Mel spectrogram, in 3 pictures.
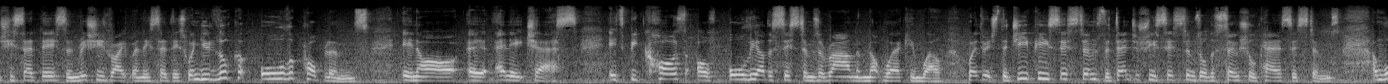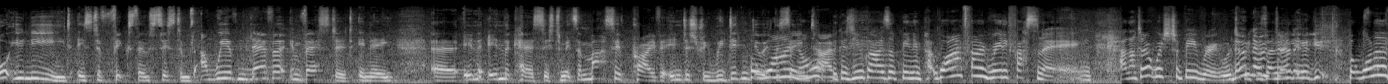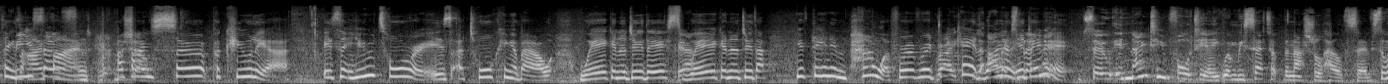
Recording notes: all the reaction from the live audience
